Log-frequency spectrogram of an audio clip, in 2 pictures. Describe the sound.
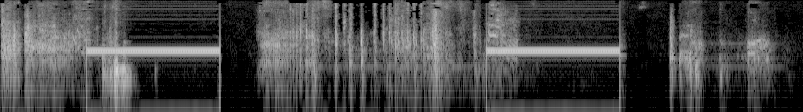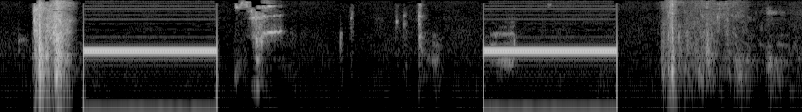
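A steady telephone dial tone plays in four long, loud bursts while someone places a call about having no hot water. Noisy, crackling stretches of handling sound separate the bursts.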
